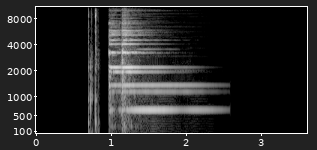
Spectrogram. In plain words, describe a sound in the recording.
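A bell chimes brightly and rings out.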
